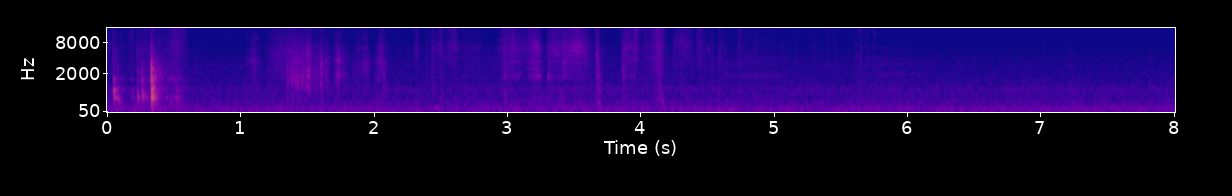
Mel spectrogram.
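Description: Stiff construction paper being handled: a few sharp clicks right at the start, then brief rustles about a second and a half in and again around three to four seconds in.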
